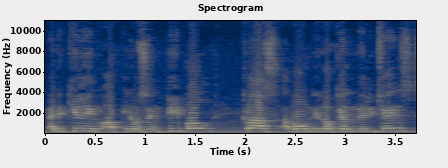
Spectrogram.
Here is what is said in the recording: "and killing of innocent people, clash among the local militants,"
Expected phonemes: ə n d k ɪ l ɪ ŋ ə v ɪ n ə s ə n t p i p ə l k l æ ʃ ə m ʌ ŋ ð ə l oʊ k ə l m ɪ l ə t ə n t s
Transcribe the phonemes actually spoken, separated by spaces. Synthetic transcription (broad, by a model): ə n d k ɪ l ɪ ŋ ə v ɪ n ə s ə n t p i p ə l k l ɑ s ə m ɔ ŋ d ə l oʊ k ə l m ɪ l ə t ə n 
